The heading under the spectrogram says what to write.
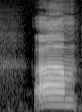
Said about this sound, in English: Let me clear my throat.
